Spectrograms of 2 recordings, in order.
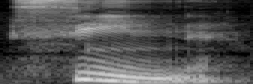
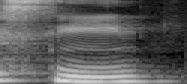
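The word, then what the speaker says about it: سین: The 15th Persian alphabet is named Sin, and it is pronounced like S, S, like the beginning sound of the letter singer in English.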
